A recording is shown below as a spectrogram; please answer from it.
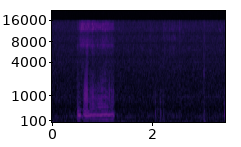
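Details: Moose snoring, one drawn-out nasal buzzing breath lasting under a second, then quiet with faint clicks, the next breath just beginning.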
